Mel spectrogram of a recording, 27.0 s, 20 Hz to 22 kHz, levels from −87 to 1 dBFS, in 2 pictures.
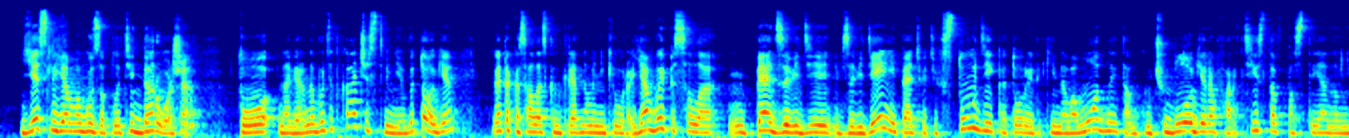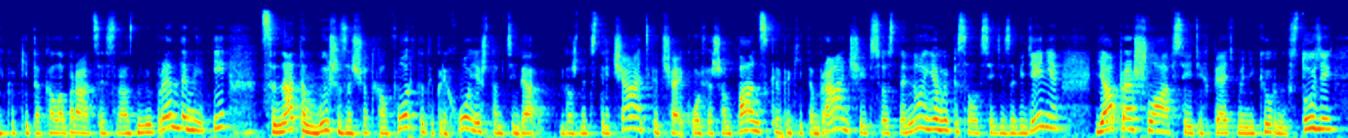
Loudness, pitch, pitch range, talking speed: -24 LUFS, 205 Hz, 185-245 Hz, 160 wpm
